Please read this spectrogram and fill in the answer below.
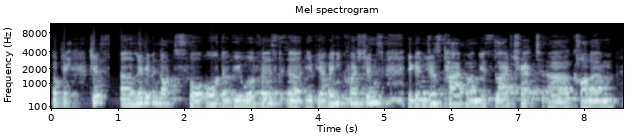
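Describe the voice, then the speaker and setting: A man's voice: medium pitch, unhurried, a little mellow. A man hosting a casual live chat over a video call, talking hesitantly with many fillers and restarts. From Malaysia. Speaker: host. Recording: distant, dull-sounding mic with faint hiss.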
